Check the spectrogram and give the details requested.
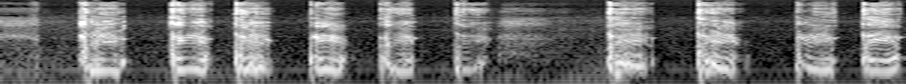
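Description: A run of about ten short, dry, throaty coughs in quick succession, irregularly spaced, over a low background hum.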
